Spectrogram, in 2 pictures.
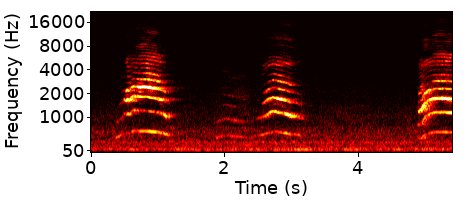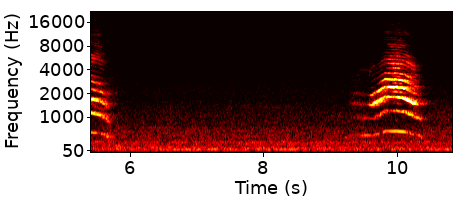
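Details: Shut behind a door after chasing a female, a male house cat makes a big sound: four loud, strained, arching meows at uneven intervals, one softer and shorter, over a faint room hum.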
